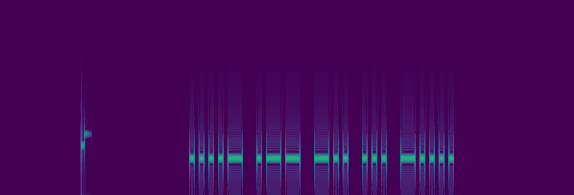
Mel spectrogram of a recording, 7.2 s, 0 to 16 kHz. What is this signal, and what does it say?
Morse code, heard as a keyed tone, about 20 wpm, 700 Hz. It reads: 4WDS6
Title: Five Challenging Letter-Number Combinations 20wpm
